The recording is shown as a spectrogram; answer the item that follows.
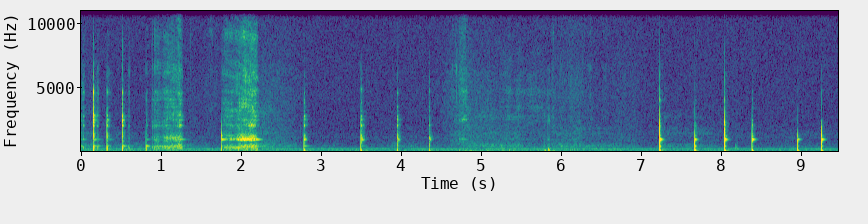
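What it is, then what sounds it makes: Wooden chopping board. A small, rectangular, solid wooden chopping board with a bamboo look is held upright in one hand and tapped and scratched with the tip of a wooden pencil. Fourteen short, dry knocks ring around 930 Hz and fade almost instantly. Two brief raspy scratching passes early on and a faint rub midway fill the quiet between the taps.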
